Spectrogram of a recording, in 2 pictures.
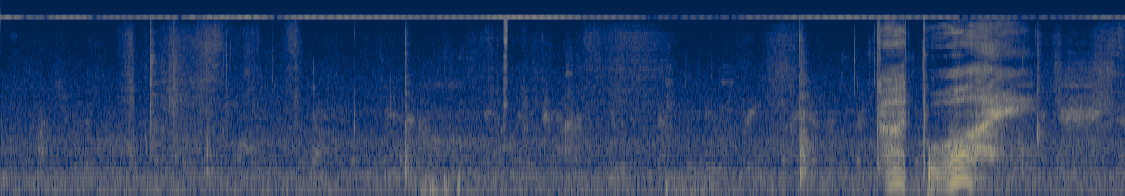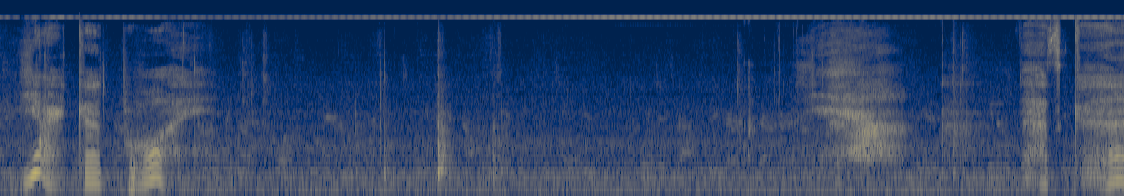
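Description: Plastic cups knock and clatter together.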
